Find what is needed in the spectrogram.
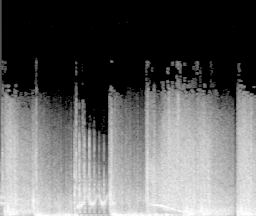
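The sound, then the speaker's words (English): Several loud gunshot effects fire at irregular intervals, each with a sharp crack and a booming, reverberant tail, with a brief whistling tone between shots and no talking. “You think you're gonna take this here gun away from me? Guns, truth, guns, truth. Bang!”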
